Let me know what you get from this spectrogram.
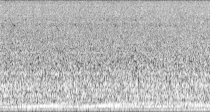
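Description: Vintage Volkswagen engine running steadily at cruising speed, heard from inside the cabin with road and wind noise.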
